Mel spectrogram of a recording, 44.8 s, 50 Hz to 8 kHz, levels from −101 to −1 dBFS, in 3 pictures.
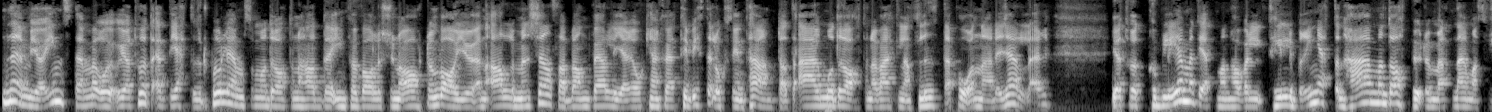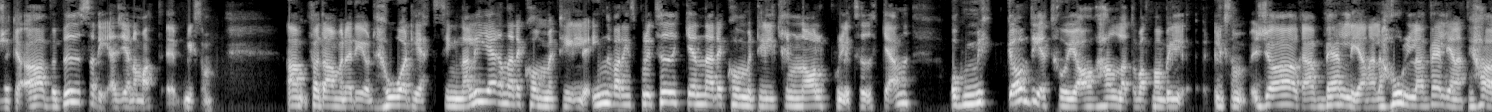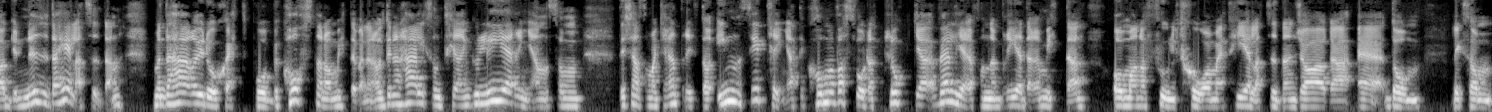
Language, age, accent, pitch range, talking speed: Swedish, 20-39, native, 150-205 Hz, 210 wpm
